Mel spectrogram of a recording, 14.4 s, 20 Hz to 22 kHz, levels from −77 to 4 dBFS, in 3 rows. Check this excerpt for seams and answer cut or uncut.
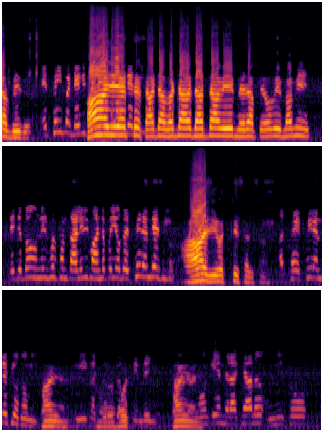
uncut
